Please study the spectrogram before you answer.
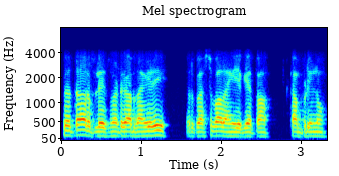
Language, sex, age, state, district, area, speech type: Punjabi, male, 45-60, Punjab, Barnala, rural, conversation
